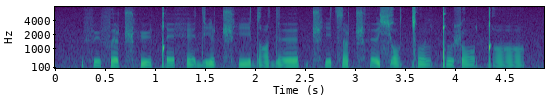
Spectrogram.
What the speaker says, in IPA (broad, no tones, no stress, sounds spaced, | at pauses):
f y f ɘ ʈ͡ʂʰ y ǃ e h e d i ʈ͡ʂʰ i d ɑ d ɘ | ʈ͡ʂʰ i t͡s ʌ ʈ͡ʂʰ ɘ ɕ ɔ ǀ o l ǃ u ʂ ɔ ǃ ɑ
